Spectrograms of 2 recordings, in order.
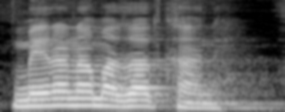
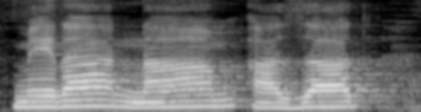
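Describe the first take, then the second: First: It is spoken very fast. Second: It is spoken very slowly. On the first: "मेरा speed बहुत तेज था" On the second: "आपका speed बहुत कम है"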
